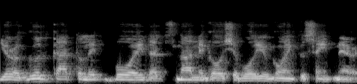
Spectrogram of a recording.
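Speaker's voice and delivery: put-on Filipino accent, rattled off quickly. Speaker quotes his mother telling him which organization to choose: filipino accent. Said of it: "in her Filipino accent".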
